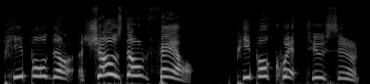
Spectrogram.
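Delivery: slowly quoting mentor; each word given weight; slow, weighty quote. Retold or imitated. Quoting mentor on persistence, slow and weighty. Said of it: "and I quote".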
